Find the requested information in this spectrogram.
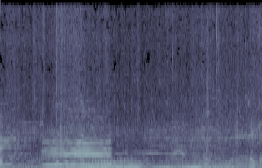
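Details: A fierce farm cow in Indonesia gives a long, deep, droning moo, joined briefly by a higher, bending bellow, while men talk and laugh nearby.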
